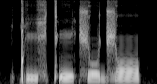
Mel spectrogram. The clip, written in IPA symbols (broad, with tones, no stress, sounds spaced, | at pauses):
ǃ i˨ x tʼ ĩ˨ t͡ʃ o˨ d͡ʒ ɔ˦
